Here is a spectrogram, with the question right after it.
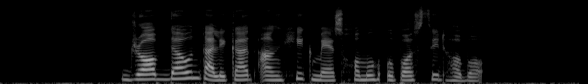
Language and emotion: Assamese, neutral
